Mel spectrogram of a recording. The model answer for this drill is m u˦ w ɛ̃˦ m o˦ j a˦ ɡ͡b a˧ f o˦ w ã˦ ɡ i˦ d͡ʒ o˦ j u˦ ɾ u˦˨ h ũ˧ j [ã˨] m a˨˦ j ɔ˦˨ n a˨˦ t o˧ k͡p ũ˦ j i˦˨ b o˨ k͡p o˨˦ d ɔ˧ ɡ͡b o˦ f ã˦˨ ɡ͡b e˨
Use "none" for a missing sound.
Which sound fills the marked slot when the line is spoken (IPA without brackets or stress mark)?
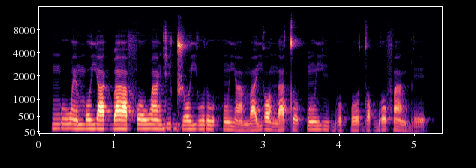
ã˨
